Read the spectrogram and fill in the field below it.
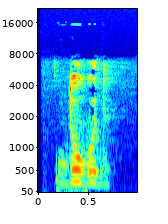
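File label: "дубыд", Komi, female; kpv audio dict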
